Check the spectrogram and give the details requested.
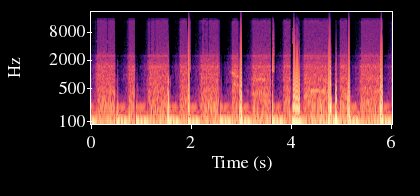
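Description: Steady paired lub-dub heartbeats at about 60 a minute, normal first and second heart sounds only.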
